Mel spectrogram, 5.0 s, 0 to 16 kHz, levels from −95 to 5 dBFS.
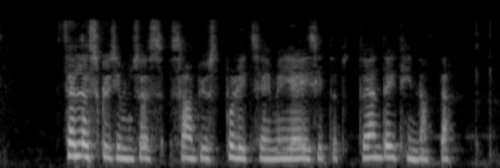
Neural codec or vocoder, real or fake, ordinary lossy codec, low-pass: vocoder, 22.05 kHz, 80 mel bands, Vocos; fake; AAC, 48 kbps; 9.9 kHz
